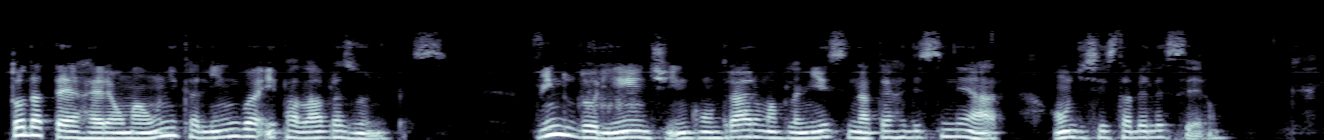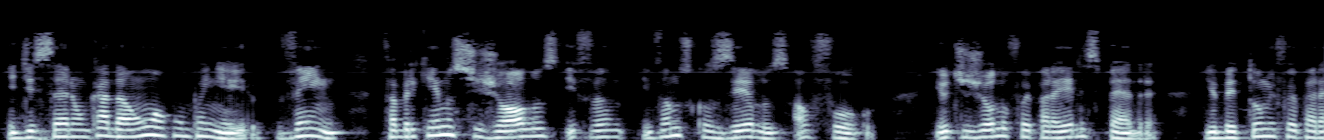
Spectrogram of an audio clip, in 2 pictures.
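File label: Portuguese Brazil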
